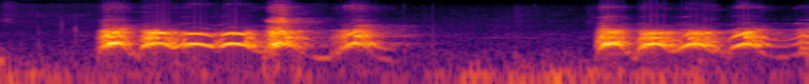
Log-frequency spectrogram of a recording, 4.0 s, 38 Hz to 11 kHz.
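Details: Bernese Mountain Dog puppy Josef, born 17 October 2020, in early barking attempts: two runs of rapid, wavering, hoarse yelps, each lasting about a second and a half, separated by a short silence.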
